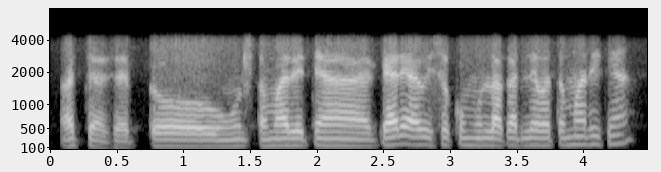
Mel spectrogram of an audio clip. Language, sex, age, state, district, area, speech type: Gujarati, male, 30-45, Gujarat, Rajkot, urban, conversation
